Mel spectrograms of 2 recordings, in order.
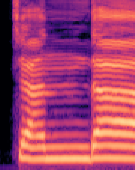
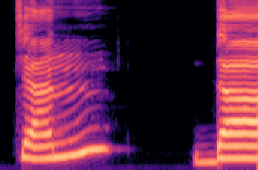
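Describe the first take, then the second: First: Said in the usual way. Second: चंदा split as "चं", long pause, "दा"; syllable by syllable. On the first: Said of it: "तो मिलके बन जाएगा". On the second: Shown as a demonstration. Teacher sounds out चंदा for learners, syllable by syllable. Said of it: "एक एक अक्षर का उच्चारण करके".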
